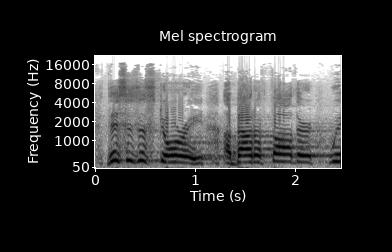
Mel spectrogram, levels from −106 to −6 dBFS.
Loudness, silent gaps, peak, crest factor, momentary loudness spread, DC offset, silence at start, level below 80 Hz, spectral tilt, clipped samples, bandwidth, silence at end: -10 LUFS; none; 0 dBFS; 10 dB; 5 LU; under 0.1%; 0.15 s; -50 dBFS; -5.5 dB/octave; 0.3%; 13.5 kHz; 0 s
